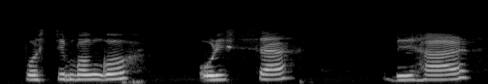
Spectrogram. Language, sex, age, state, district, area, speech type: Santali, female, 30-45, West Bengal, Birbhum, rural, spontaneous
